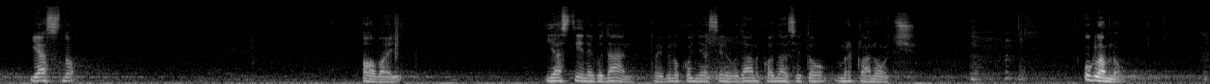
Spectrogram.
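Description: A middle-aged man speaks calmly and slowly into a close microphone, with pauses.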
